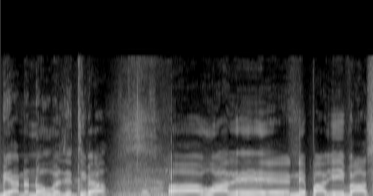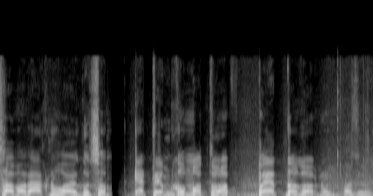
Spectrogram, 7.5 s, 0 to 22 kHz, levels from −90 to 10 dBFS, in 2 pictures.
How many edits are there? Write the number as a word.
one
